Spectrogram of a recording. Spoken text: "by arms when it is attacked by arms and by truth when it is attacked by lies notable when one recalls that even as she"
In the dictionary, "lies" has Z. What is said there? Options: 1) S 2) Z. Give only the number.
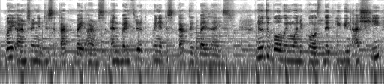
1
